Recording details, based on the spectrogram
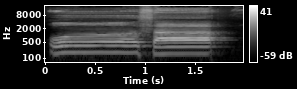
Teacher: نون ساکن کے بعد حروف اخفا کے 15 حروف میں سے ثا ہے، اس لیے نون ساکن کی آواز کو ناک میں چھپا کر پڑھیں گے۔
